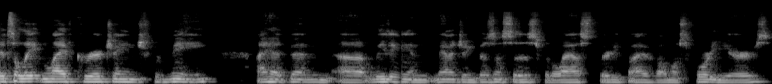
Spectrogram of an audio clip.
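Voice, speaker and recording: A somewhat breathy man with an American accent and a monotone, flat intonation. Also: medium pitch for a man, moderate pace. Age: 60s. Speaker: chamber of commerce leader. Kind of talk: podcast interview. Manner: many fillers and hesitations.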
